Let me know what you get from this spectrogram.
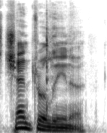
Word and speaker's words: Centrolina: And owner of Centralina and her new Osteria right across the way there at City Center, Piccolina. – Let's say it right, everybody. It's not Centralina, it's Centralina. – Correct.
